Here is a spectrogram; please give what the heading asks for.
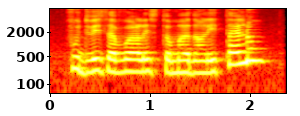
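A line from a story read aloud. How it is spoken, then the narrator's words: Cheerful. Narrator (French): lui dit-il gaiement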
